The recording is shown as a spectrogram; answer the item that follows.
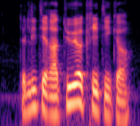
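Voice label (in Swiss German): "literatur", Bas Rhin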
